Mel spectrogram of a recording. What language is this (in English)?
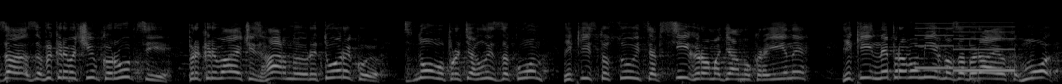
Ukrainian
